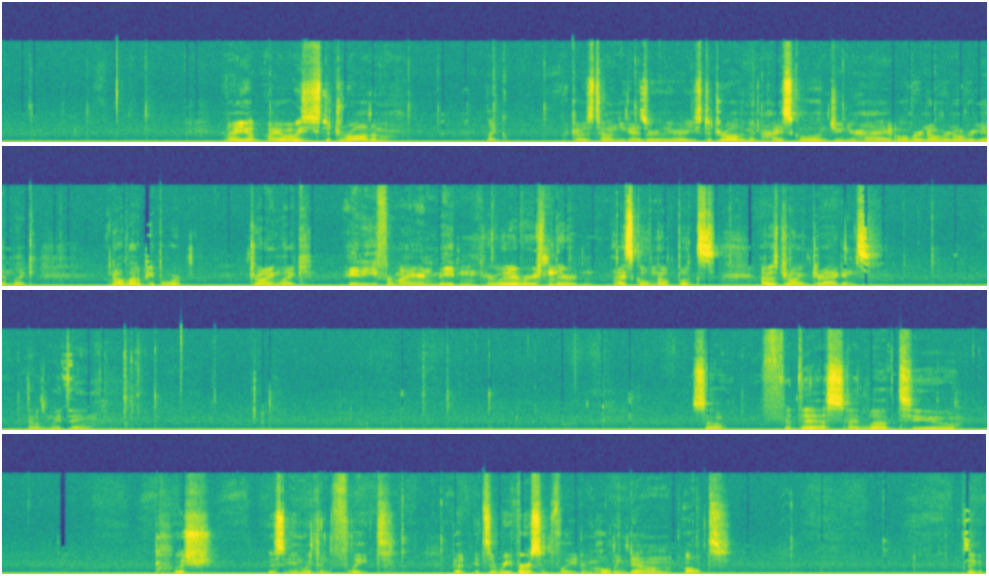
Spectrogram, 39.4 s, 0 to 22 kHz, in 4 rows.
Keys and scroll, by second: 0.3 s, 9.3 s, 21.0 shift+f, 28.6 s.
